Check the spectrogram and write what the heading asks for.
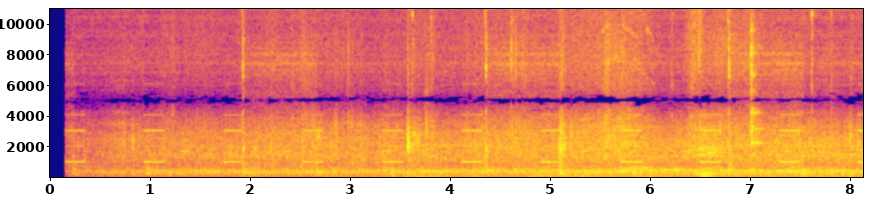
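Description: Hospital patient heart monitor beeping steadily, about one short beep every three quarters of a second, marking the patient's heartbeat, over a low background hiss.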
